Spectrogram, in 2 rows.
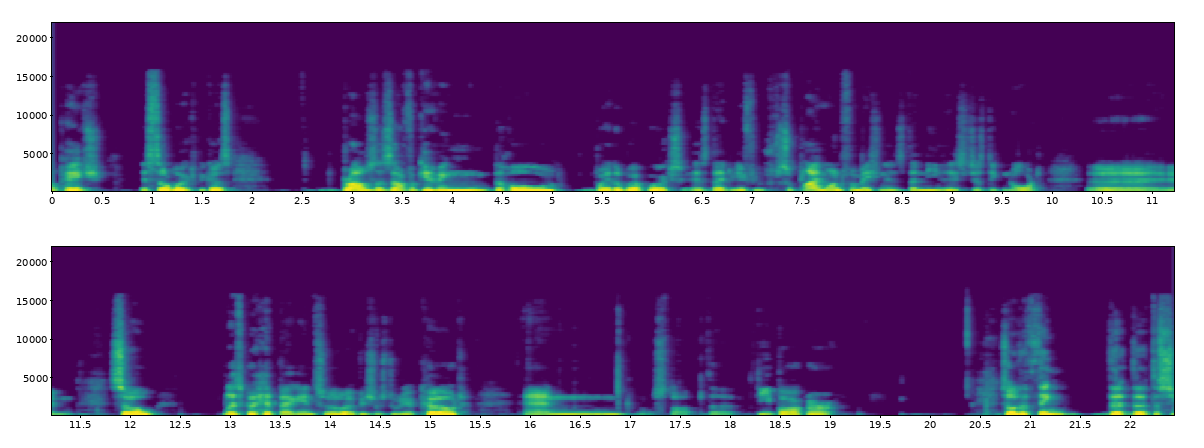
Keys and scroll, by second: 16.9 shift+F5.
